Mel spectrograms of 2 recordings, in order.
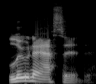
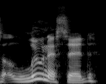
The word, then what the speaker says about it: Lunacid: going to be playing Lunacid. I have mispronounced it in the past as Lunacid, but it's actually the blending of the words Luna and Acid.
